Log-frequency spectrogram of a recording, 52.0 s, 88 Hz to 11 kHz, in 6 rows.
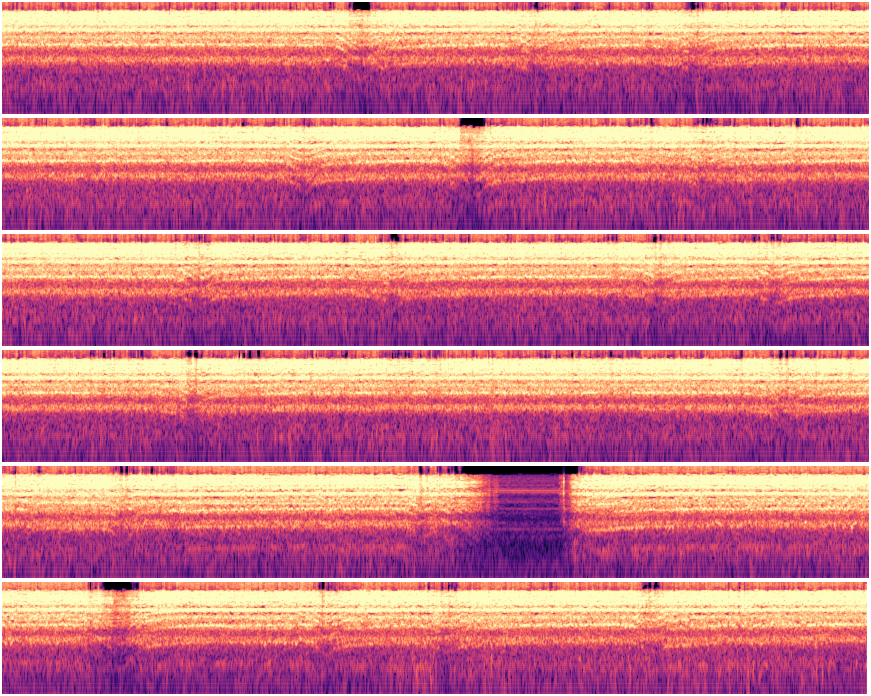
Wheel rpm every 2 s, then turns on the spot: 230, 210, 200, 200, 230, 230, 190, 210, 220, 210, 210, 220, 190, 230, 220, 230, 230, 210, 200, 120, 140, 210, 180, 200, 210, 220.
none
